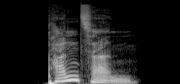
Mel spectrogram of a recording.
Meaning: to armor
- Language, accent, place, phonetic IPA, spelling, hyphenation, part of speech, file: German, Germany, Berlin, [ˈpant͡sɐn], panzern, pan‧zern, verb, De-panzern.ogg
